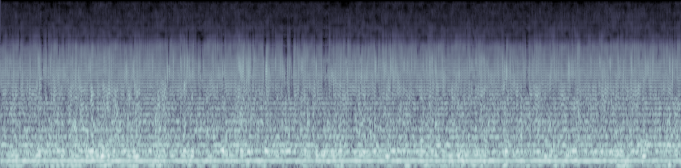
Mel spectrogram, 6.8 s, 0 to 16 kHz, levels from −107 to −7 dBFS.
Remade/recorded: remade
